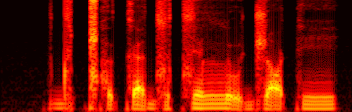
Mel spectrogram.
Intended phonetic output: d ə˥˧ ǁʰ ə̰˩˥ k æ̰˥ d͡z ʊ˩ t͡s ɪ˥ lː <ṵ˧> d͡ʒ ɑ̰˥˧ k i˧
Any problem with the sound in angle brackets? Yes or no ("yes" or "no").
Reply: yes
